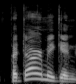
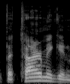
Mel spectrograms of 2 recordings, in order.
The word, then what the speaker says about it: ptarmigan: So we've always called them the ptarmigan grills. And the P is silent or whatever when you say the word.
